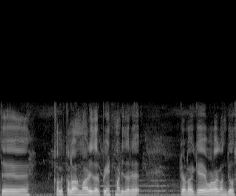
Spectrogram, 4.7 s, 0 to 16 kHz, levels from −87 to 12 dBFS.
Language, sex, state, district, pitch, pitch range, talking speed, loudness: Kannada, female, Karnataka, Gulbarga, 145 Hz, 140-145 Hz, 140 wpm, -17 LUFS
